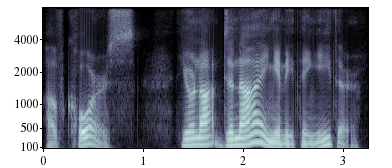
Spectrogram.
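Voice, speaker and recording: A man's voice: mid-range voice, sing-song, a little slow, no room sound, studio quality, voice pushed up. A man reading aloud, voicing a stern magistrate who questions his wife in a blunt, commanding way. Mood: accusing. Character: cold, stern magistrate husband.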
